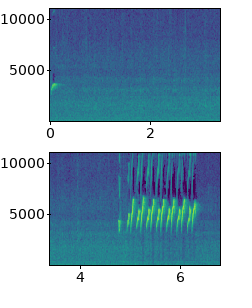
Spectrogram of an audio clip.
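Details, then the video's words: White-eye (mantenan) song played over rain sounds to coax other birds to sing. After a long stretch of steady hiss, about a dozen quick, high, upward-sweeping chirps come in a rapid even burst near the end. "MANTENAN GACOR DENGAN SUARA HUJAN"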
